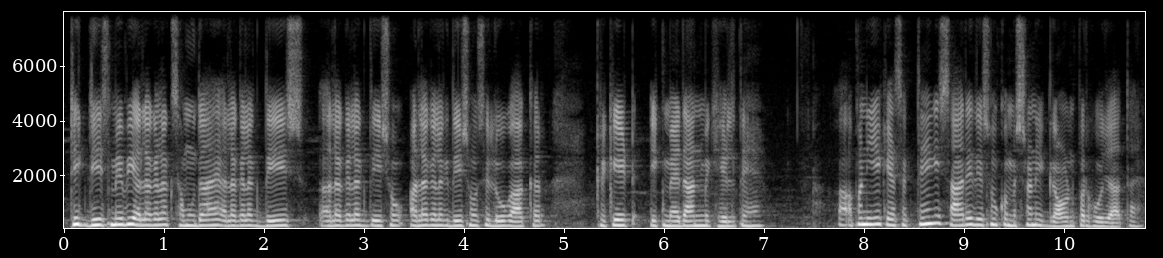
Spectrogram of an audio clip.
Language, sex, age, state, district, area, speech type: Hindi, male, 18-30, Madhya Pradesh, Hoshangabad, rural, spontaneous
